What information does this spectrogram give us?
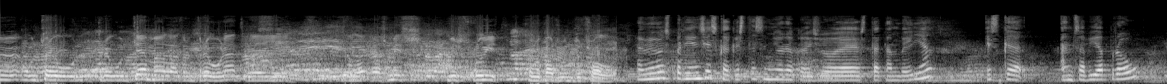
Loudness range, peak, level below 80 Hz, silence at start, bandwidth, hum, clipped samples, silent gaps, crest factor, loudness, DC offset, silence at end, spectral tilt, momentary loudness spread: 5 LU; 0 dBFS; -50 dBFS; 0 s; 10.5 kHz; none; 0.7%; none; 10 dB; -11 LUFS; under 0.1%; 0 s; -5.5 dB/octave; 7 LU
